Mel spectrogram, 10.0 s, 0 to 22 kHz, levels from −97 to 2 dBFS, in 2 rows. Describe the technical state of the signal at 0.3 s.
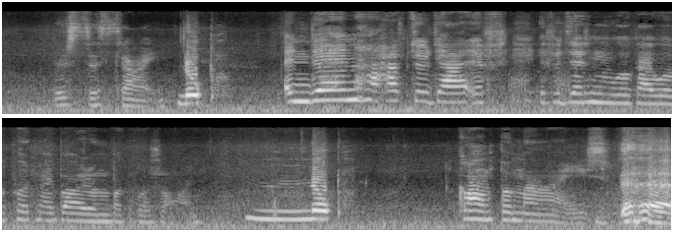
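At 0.3 s the signal is intact, with no audible dropout, distortion or other fault at that point.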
